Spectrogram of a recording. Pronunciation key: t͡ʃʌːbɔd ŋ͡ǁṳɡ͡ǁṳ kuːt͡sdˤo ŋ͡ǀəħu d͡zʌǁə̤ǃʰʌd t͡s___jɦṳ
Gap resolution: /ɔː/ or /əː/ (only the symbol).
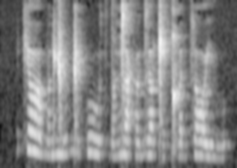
ɔː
